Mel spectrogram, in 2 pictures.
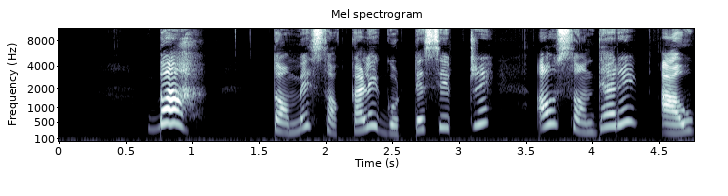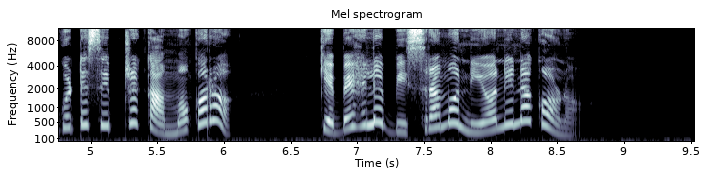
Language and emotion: Odia, surprised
